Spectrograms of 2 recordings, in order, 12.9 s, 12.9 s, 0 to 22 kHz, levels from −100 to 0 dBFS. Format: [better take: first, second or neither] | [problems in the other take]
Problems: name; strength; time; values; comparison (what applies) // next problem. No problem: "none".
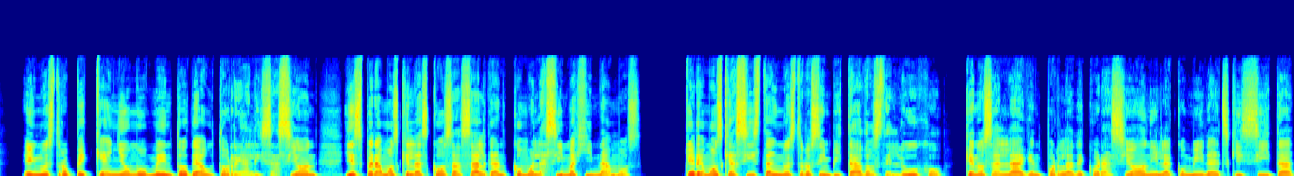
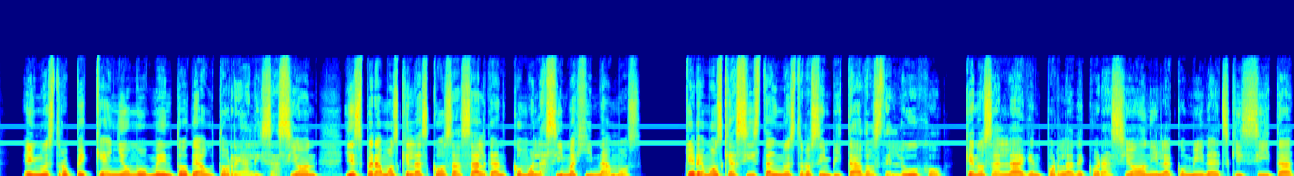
first | high-pitched whine; faint; throughout; 4 kHz, 30 dB below the speech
